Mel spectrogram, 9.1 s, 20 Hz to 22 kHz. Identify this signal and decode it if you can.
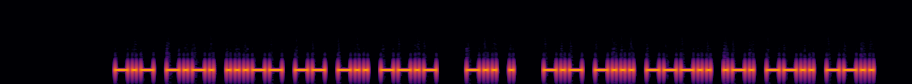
Morse code, heard as a keyed tone, about 28 wpm, 700 Hz. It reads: KC3MDQ DE KB8RZZ
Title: USA Callsign DE Callsign 28wpm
